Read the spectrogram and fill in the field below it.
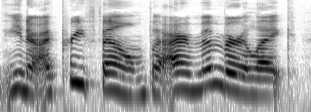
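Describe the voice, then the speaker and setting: A woman's voice: on the high side, lively intonation, normal speed, bright, forceful tone. A young woman giving a casual pick-a-card tarot reading, chatty and rambling, laughing often and using lots of fillers. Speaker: tarot reader.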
